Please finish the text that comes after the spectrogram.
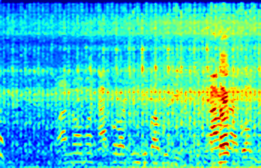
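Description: A tractor engine idles with a steady low rumble and knock on a farm during a castor seed-drill sowing demonstration, while people talk over it nearby.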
